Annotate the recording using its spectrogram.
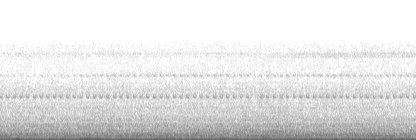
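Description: Quiet room tone: a steady low hum with faint hiss underneath.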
